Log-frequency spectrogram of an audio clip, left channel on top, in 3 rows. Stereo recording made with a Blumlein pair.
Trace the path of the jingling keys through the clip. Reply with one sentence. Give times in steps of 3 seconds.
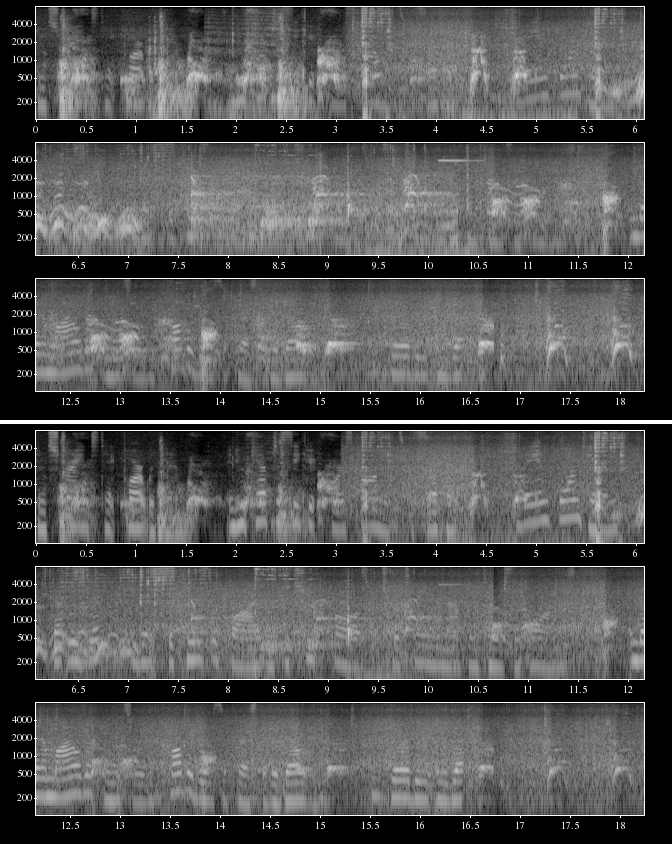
In this clip you hear the jingling keys on the left from 0 s, in the centre from 3 s, on the right from 6 s, on the left from 9 s and not at all from 12 s.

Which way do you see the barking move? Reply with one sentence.
In this clip you hear the barking stay put.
